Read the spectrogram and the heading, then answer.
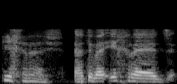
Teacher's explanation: يقصد ان العله في تفخيم الخاء هنا هو تفخيم الراء بعد الخاء، لكن اذا قرانا لورش مثلا فالراء عند ورش ايه مرققه، فتنزل الخاء من التفخيم الى الترقيق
